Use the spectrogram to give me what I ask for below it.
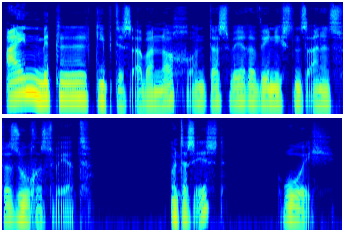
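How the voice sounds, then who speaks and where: A shrewd innkeeper talks in a calm, dry, unhurried manner, as a man reading aloud voices him. The delivery is soft and slow, a shade lower than the narration, on a dry close recording. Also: dry recording.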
